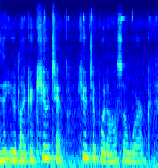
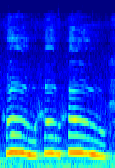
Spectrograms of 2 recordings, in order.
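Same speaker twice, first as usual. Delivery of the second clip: high, loud owl calls; loud owl hoot; 10 semitones higher, 11 dB louder, much slower than usual. A narrator's reading. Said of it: "and they were shouting".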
